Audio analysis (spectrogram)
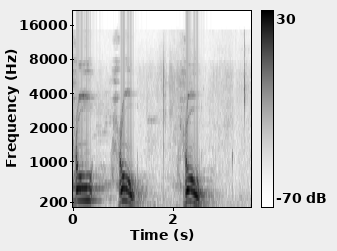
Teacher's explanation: حلق سے، حلق کے درمیان سے ہا ادا ہوتی ہے۔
